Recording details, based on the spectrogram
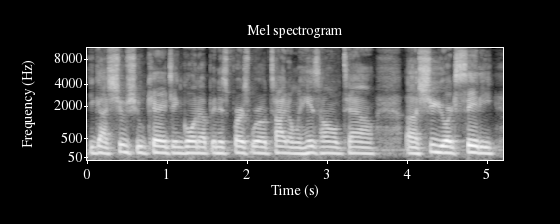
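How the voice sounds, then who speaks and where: A man's voice: mid-range voice, flat delivery, normal speed, dark tone. A man hosting a casual boxing livestream, reading chat comments and talking loosely with lots of filler phrases. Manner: laid-back, loose and rambling, lots of "you know what I'm saying".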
